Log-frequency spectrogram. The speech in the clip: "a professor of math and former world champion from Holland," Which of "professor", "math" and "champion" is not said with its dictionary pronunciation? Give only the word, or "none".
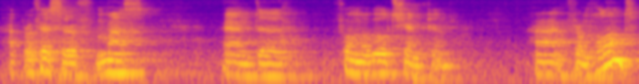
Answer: math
